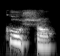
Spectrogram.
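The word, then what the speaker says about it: Cauchon: L'exemple du nom Cochon. Ça s'écrit C-A-U-C-H-O-N. C'est un patronyme qu'on retrouve ici au Québec. Et on dit pas cochon, on dit cochon.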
